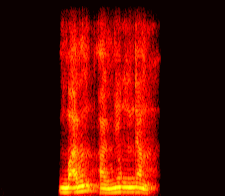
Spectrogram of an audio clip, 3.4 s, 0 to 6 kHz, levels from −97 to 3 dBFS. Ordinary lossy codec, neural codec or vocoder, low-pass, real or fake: Opus, 24 kbps; codec, 16 kHz, 2 kbps, FunCodec, trained on Chinese and English, 25 frames a second; 5.4 kHz; fake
